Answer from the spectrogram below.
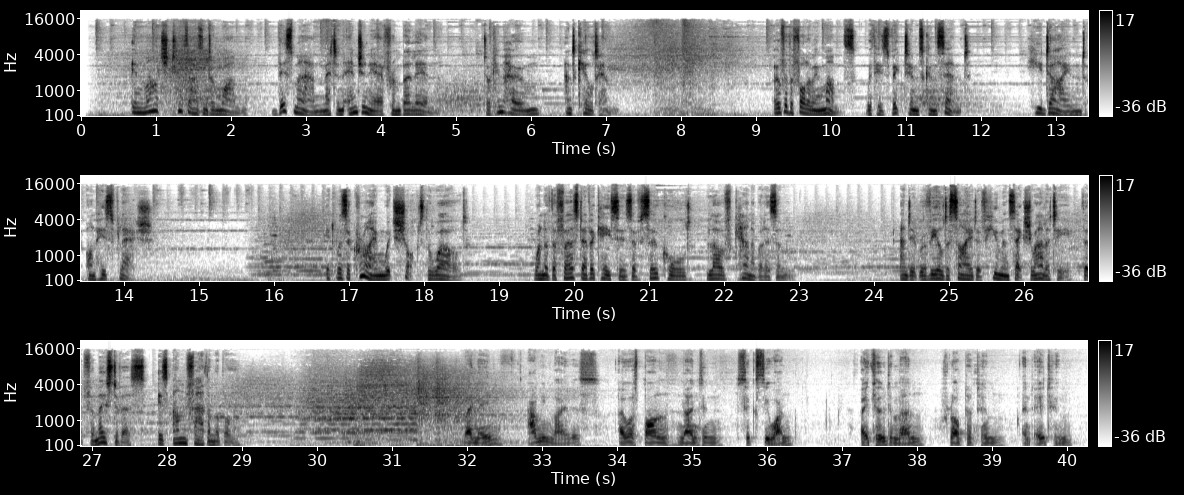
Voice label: documentary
